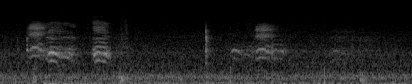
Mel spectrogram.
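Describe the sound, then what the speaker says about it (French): A crow caws in the survival horror video game From The Fog, giving a few raspy calls, two close together and then a later pair, over a steady hiss of ambient game noise. "lui, c'est le corbeau"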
